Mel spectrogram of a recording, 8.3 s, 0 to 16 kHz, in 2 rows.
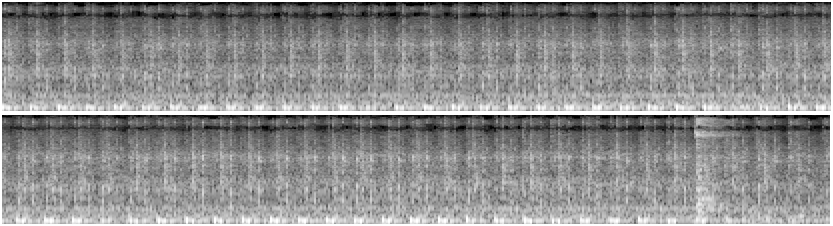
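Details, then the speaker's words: BSA/Villiers 119cc Sloper two-stroke, after carburettor/engine service and a warm restart: a quick, even idle thump with a soft crankcase-breather puffing riding on top; normal, settled idle with audible breather. "There's not many engines that have that sort of rather nice sound to it. That lovely heavy flywheel."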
